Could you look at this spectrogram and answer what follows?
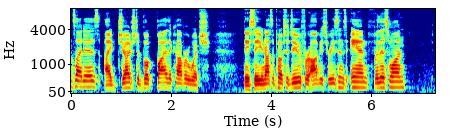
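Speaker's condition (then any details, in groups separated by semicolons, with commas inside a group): No condition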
